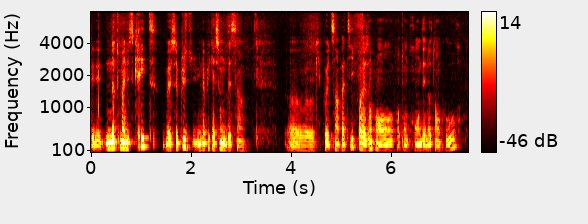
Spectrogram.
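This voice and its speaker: A man with a Belgian accent, a dark, mellow tone, and lively intonation. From Belgium. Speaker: student. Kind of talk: product review talk to camera. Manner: hesitant, many fillers.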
